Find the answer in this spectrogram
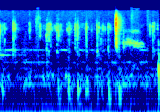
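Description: Faint computer-keyboard typing, a scatter of light key clicks over near silence, with one brief louder sound about one and a half seconds in.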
